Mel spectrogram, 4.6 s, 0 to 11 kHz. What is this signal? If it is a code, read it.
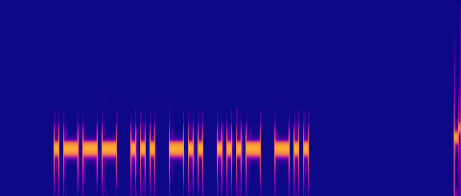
Morse code, heard as a keyed tone, about 26 wpm, 690 Hz. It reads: JSDVD
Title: Code Groups - 5 Letters - 25wpm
